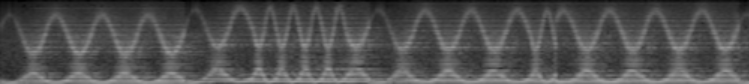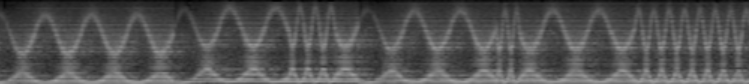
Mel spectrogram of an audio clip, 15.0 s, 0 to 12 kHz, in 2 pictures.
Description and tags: talking chords
Chord loop made using massive. I think i recorded it at 130 bpm but can't remember. Would probably suit a dub step track pretty well.
130, chord, step, bpm, loop, dub, wobble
